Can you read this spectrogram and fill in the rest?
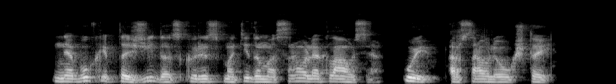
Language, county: Lithuanian, Šiauliai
